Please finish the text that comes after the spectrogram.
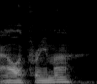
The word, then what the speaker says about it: alla prima: It seems hardy enough for alla prima, which I believe is the correct pronunciation, which kind of means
